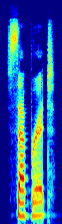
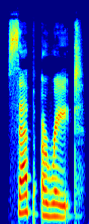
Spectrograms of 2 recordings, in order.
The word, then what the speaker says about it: separate: As a verb, we pronounce the ending clearly. Separate three syllables. As an adjective, we drop the middle a it becomes separate two syllables and the ending sounds like rit.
